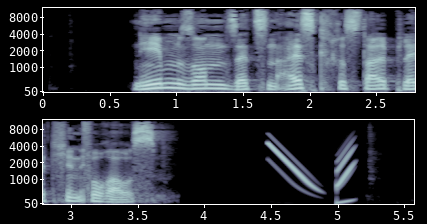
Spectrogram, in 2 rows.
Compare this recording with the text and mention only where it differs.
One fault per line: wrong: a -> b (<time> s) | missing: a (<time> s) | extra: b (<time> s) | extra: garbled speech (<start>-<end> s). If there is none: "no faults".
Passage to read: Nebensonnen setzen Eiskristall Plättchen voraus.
no faults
